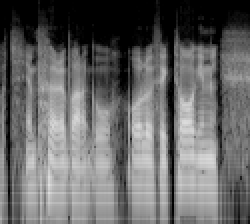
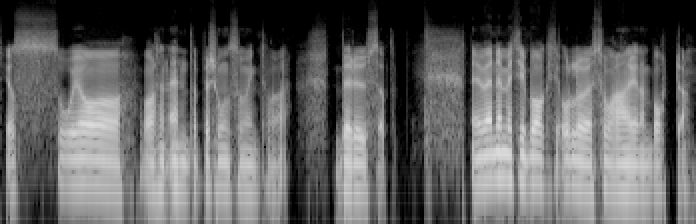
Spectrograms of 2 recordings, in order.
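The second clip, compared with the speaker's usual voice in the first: plain reading voice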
